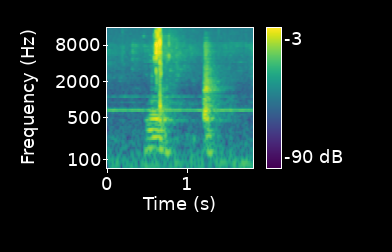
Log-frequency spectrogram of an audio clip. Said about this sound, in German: Es ist halt so, es ist halt der Stuhl, aber ich finde es bestimmt lustiger, wenn ich sage, ich habe gefurzt.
